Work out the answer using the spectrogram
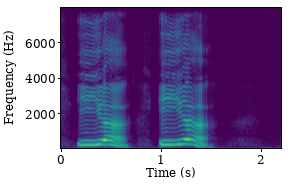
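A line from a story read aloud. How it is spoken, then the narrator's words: Thin high-pitched shout. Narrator (Russian): Тоненьким голоском кричал Рыжий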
